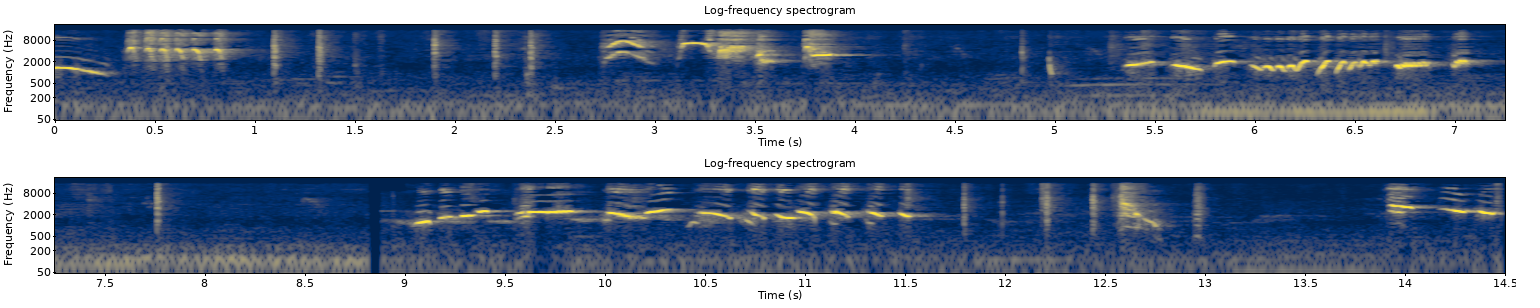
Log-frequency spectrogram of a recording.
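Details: White-rumped shama song used as a lure for shamas reluctant to sing, stalled, or just finished molting; loud bursts of varied whistled and warbled phrases with sharp high notes and quick chattering runs, broken by short pauses.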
